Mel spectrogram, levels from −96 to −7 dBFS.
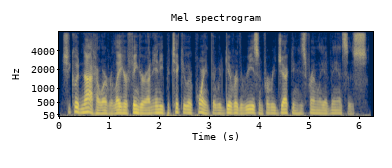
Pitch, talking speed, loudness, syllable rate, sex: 110 Hz, 210 wpm, -19 LUFS, 5.8 syllables/s, male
